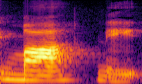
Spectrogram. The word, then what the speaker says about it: Monat: people always say like how do you say the name maneet okay I say ma Nate because I think modern nature is what it stands for so it's science and nature so we're non-toxic we're vegan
